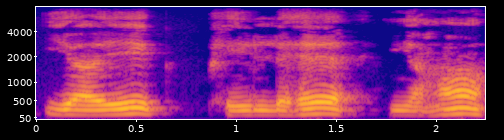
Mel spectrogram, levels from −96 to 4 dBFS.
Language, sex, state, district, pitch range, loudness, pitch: Hindi, male, Bihar, Saran, 125-150 Hz, -17 LUFS, 135 Hz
